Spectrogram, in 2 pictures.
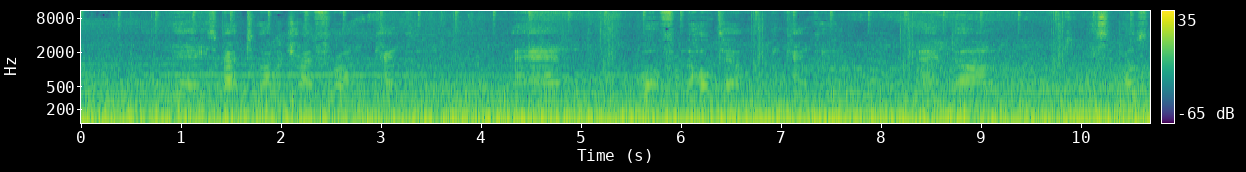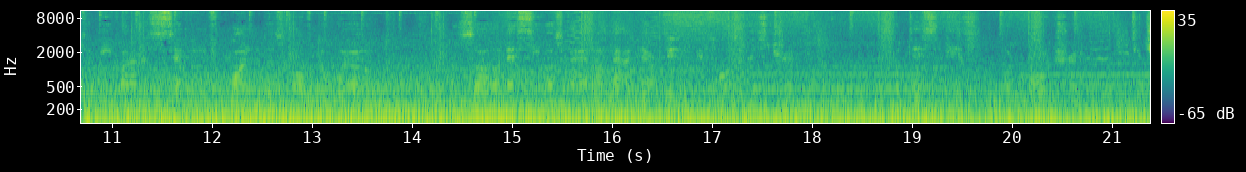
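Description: A man talking over background music, with the steady low rumble of a moving coach's engine and road noise inside the cabin.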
